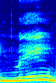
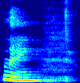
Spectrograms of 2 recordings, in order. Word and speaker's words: nem: Well, so say the word name, but stop a little before you close your lips, a little before making the M sound.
